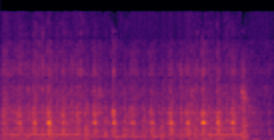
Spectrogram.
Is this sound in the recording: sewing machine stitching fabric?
yes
